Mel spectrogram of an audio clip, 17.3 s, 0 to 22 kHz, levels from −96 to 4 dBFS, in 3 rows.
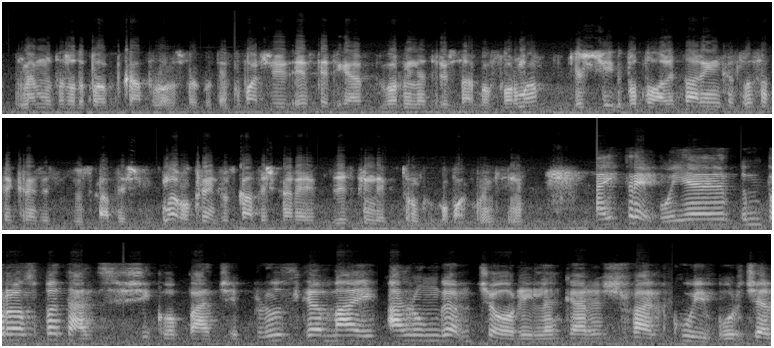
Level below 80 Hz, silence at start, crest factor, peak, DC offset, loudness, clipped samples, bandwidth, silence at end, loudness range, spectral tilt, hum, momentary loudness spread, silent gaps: -48 dBFS; 0.05 s; 18 dB; -6 dBFS; under 0.1%; -22 LUFS; under 0.1%; 8 kHz; 0 s; 2 LU; -2.5 dB/octave; none; 7 LU; none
